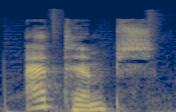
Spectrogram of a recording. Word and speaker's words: attempt: نفر یا یک کسی، attempts، attempt دوستان میدونید به معنی تلاش کردن است، attempt تی تقریبا تلفظ نمیشه، تی که در پایان هست تلفظ نمیشه، attempts to do something،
